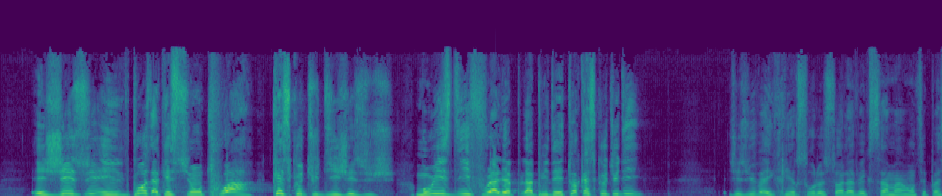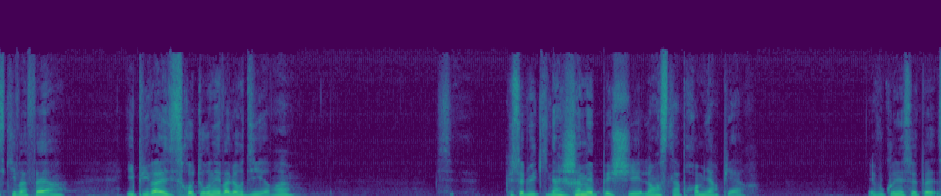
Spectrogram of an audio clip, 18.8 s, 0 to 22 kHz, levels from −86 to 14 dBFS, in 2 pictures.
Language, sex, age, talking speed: French, male, 30-49, 200 wpm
